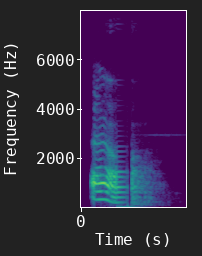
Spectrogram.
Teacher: The tone, the fourth tone, which means sound goes down.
